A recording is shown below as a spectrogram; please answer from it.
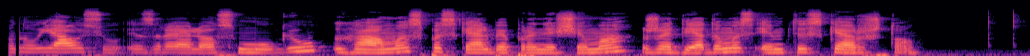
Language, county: Lithuanian, Alytus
